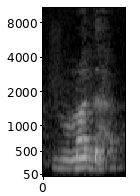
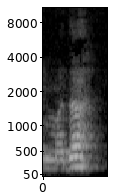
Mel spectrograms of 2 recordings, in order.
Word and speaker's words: مدح: نعت کے لغوی معنی مدح، ثنا اور تعریف کے ہیں۔ یہاں بھی درست کیجئے، مدح آپ نہیں پڑھیں گے بلکہ مدح، ثنا اور تعریف کے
